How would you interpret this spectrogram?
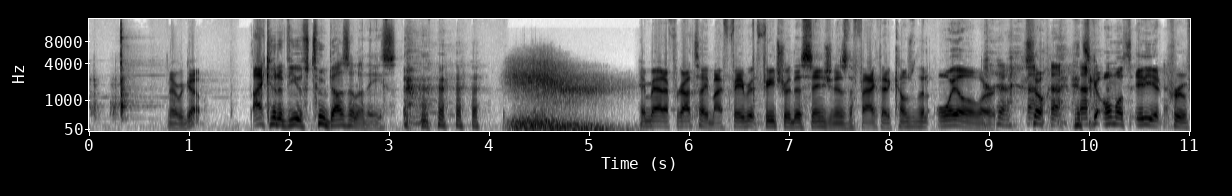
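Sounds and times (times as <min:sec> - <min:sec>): whoosh with deep rumble: 0:04.2 - 0:05.7.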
